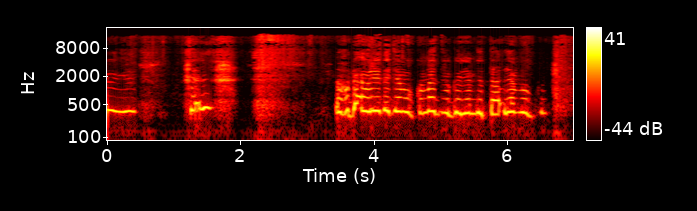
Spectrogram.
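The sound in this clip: A 42-year-old woman sobs and wails. Her two sons were killed on the same day in fighting between Afghan soldiers and the Taliban in Uruzgan. Gasping, breathy sobs lead into a long stretch of loud, quavering, tonal cries.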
